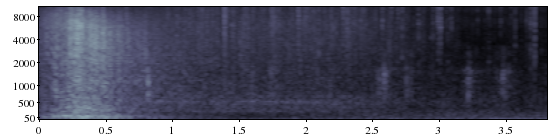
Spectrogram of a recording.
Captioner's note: bang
